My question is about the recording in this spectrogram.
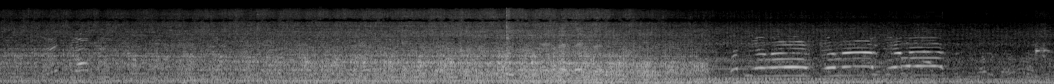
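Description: Electric blender motor running steadily while blending grapes into juice, then switched off abruptly about seven seconds in. Near the end a voice calls out several short, high-pitched times.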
